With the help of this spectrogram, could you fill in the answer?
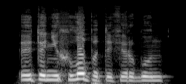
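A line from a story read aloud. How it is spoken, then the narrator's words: Stern correction. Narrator (Russian): строго поправил Лорлен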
